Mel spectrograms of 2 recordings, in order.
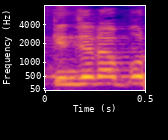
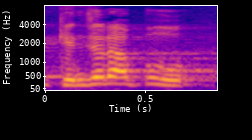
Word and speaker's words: Kinjarapu: And my name is Kinjarapu Ram Mohan Naidu. And when some people say Kinjarapu, there might be some problem with them.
